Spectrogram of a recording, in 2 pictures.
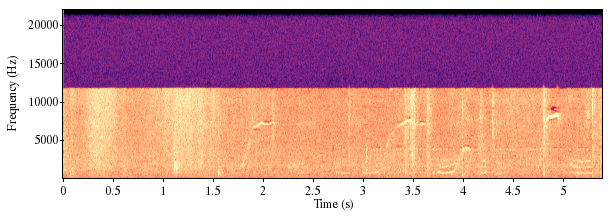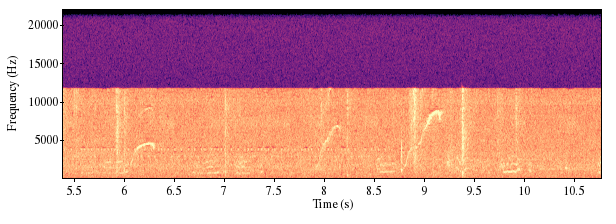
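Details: A pet degu in heat, courting a sock, making many short, high, upward-sweeping chirps scattered irregularly over a steady rustling hiss.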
